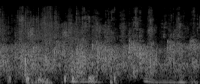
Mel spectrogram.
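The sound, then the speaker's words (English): A church audience in Island Pond applauds to welcome a preacher, a steady moderate patter of clapping with a few voices faintly mixed in. “Please give a warm Island Pond welcome to Aaron as he preaches God's word to us this”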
